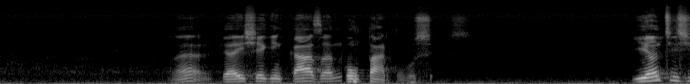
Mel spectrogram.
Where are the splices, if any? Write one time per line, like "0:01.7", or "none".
0:03.4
